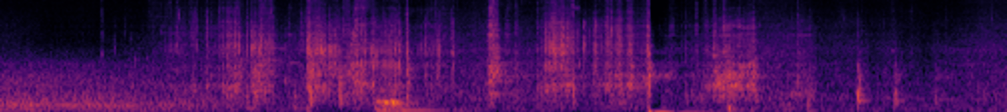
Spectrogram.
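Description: A knife cuts on a plastic cutting board.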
